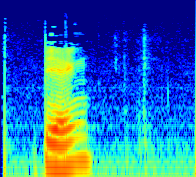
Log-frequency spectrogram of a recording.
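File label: "pieng6", Teochew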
